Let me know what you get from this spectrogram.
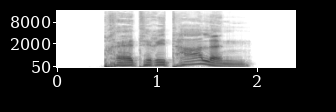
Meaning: inflection of präterital: 1. strong genitive masculine/neuter singular 2. weak/mixed genitive/dative all-gender singular 3. strong/weak/mixed accusative masculine singular 4. strong dative plural
- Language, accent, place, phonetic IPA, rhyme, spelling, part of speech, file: German, Germany, Berlin, [pʁɛteʁiˈtaːlən], -aːlən, präteritalen, adjective, De-präteritalen.ogg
